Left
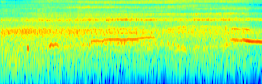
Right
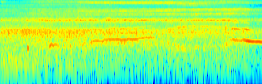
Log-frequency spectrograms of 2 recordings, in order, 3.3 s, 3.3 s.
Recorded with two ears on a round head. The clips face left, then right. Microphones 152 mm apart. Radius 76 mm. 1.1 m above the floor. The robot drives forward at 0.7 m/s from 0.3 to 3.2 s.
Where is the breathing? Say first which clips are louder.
Right 1 dB; 5° left (ahead or behind).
